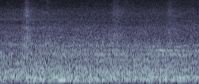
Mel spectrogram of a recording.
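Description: Inside a metro train car on the way to the Hungarian Grand Prix, a steady loud rumble of rolling wheels and carriage noise with faint rhythmic clicks, no talk.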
